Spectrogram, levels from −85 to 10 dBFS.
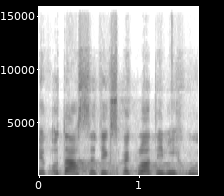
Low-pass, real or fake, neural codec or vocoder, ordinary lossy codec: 14.4 kHz; fake; autoencoder, 48 kHz, 128 numbers a frame, DAC-VAE, trained on Japanese speech; Opus, 32 kbps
